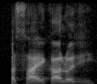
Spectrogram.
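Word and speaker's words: psychology: Okay, अब ये देखिए साइकोलॉजी जो है इसमें इसको अगर हम लेटर की बेस पे पढ़ें तो क्या बनेगा साइकोलॉजी, लेकिन हम इसे क्या पढ़ते हैं साइकोलॉजी, यानी पी क्या है साइलेंट है। सो यहाँ पे जो स्टार्ट में पी लेटर है ये पी का साउंड नहीं दे रहा है, इसमें साउंड कौन सा आ रहा है यहाँ पे एस का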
